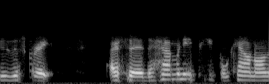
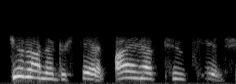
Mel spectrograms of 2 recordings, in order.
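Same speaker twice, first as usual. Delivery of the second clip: high, loud screaming yell; 6 semitones higher than usual. Retelling a radio call-in where a lady phoned in: imitating a caller screaming. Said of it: "and she's screaming".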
